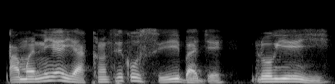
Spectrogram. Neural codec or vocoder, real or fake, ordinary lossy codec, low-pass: none; real; AAC, 32 kbps; 5.4 kHz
